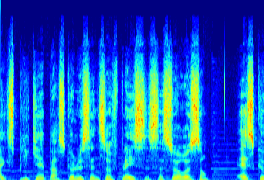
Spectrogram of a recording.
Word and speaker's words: sense of place: concept qu'on appelle le sense of place. Et on le prononce à l'anglaise parce qu'il n'y a pas vraiment d'équivalent français.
